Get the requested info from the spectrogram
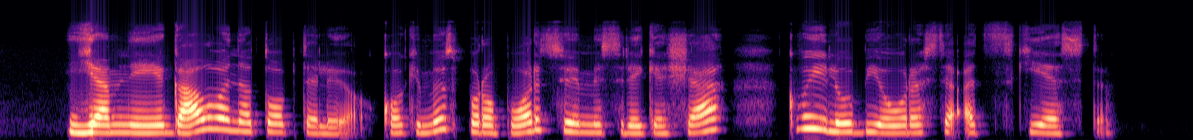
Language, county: Lithuanian, Panevėžys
